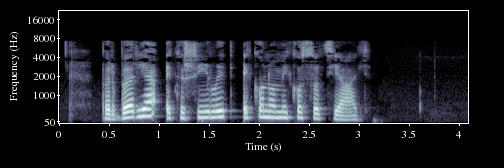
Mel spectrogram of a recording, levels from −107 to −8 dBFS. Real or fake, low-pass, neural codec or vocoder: real; 7.2 kHz; none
